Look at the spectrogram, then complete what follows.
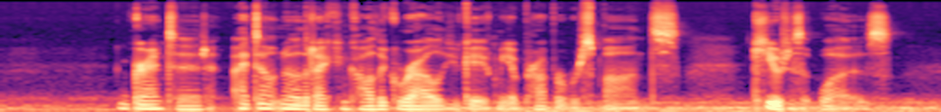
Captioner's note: taunting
